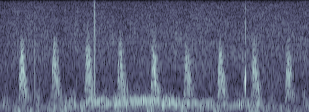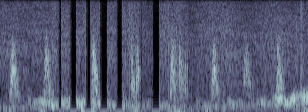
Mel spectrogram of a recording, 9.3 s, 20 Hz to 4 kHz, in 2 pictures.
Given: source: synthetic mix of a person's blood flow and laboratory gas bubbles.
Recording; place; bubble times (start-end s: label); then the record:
Doppler ultrasound of blood flow; subclavian vein
3.63-3.73 s: bubbles
5.39-5.50 s: bubbles
From the record:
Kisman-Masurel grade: 123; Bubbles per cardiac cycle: 1 to 2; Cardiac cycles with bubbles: 10 to 50%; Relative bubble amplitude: loud (0.450 to 0.775); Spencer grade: 2 (many but less than half of the cardiac periods contain bubble signals, singularly or in groups); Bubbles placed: anywhere in the cardiac cycle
